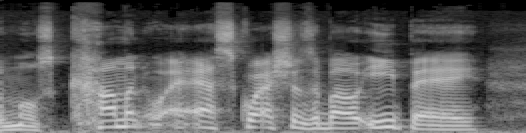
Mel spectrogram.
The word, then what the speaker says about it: Ipe: What is Ipe? Spelled I-P-E and pronounced Ipe, is an extremely dense tropical hardwood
